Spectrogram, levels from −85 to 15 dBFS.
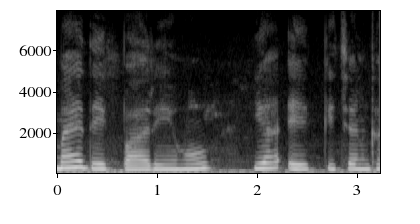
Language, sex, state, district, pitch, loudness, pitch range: Hindi, female, Bihar, Kaimur, 235 Hz, -14 LUFS, 225-270 Hz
